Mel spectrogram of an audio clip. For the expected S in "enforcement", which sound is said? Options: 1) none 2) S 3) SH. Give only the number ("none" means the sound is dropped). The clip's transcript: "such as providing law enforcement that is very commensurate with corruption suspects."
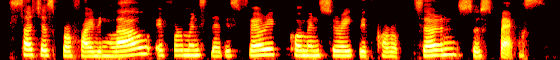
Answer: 1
